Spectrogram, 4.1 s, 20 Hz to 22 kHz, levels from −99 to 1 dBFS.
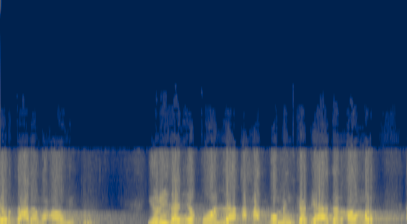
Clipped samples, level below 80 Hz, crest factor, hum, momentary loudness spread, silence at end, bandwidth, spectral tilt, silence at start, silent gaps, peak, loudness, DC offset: under 0.1%; -78 dBFS; 16 dB; none; 6 LU; 0.1 s; 7.6 kHz; -5 dB/octave; 0 s; none; -2 dBFS; -16 LUFS; under 0.1%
